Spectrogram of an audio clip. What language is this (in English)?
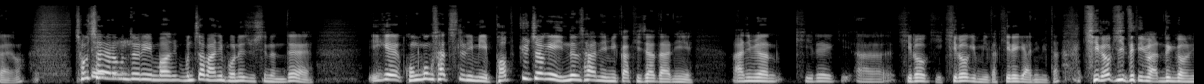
Korean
